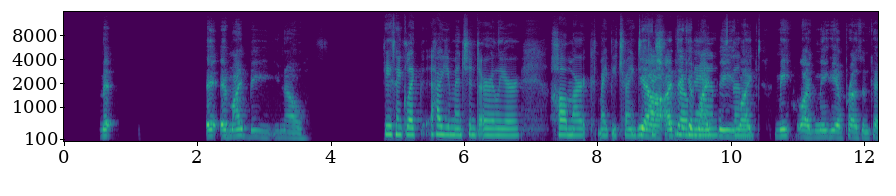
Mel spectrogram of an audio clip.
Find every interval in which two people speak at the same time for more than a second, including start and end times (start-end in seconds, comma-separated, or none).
8.6-10.4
